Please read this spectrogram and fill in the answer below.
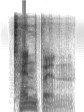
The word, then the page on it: tenpin: British English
